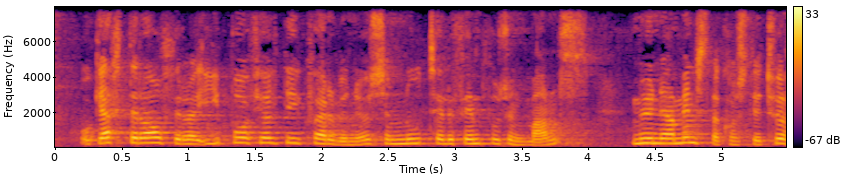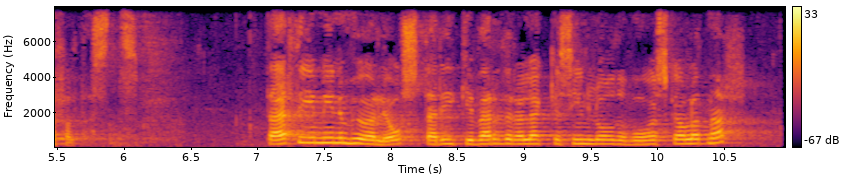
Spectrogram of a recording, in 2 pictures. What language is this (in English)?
Icelandic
